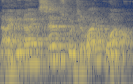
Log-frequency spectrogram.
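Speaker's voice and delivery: high-pitched, bubbly voice. Retelling ordering fries, the speaker voices the reply in a bubbly blonde voice. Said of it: "some bubbly blonde voice".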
